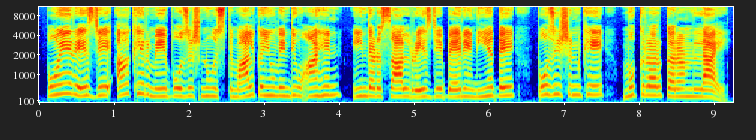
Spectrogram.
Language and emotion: Sindhi, neutral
